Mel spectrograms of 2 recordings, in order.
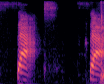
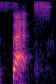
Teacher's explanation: sat you drop your jaw a little bit more it has more of that hollow sound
